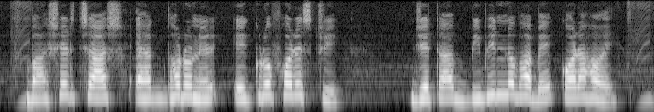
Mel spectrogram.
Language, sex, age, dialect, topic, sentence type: Bengali, female, 25-30, Northern/Varendri, agriculture, statement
